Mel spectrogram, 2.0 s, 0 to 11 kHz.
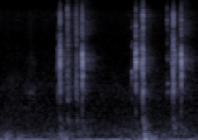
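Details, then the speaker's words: Bobcat 751 skid-steer whose glow plugs quit, as gauges no longer drop when the button is pressed: quiet, sharp clicks in small irregular bursts as the glow plug relay clicks; button likely fine, owner suspects a shorted glow plug or blown fuse. "And I can hear the relay clicking back there. So it's probably not a problem with the button itself."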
